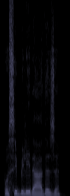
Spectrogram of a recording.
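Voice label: "possibilidades", Sardinian, female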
